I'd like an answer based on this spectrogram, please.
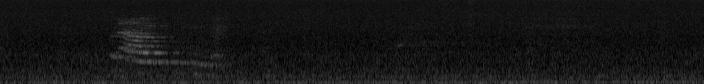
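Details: A Siberian Husky indoors, pestering its owner for attention while he reads, lets out a single high, nasal whine that bends up then slides down over about a second, over a low indoor hum.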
